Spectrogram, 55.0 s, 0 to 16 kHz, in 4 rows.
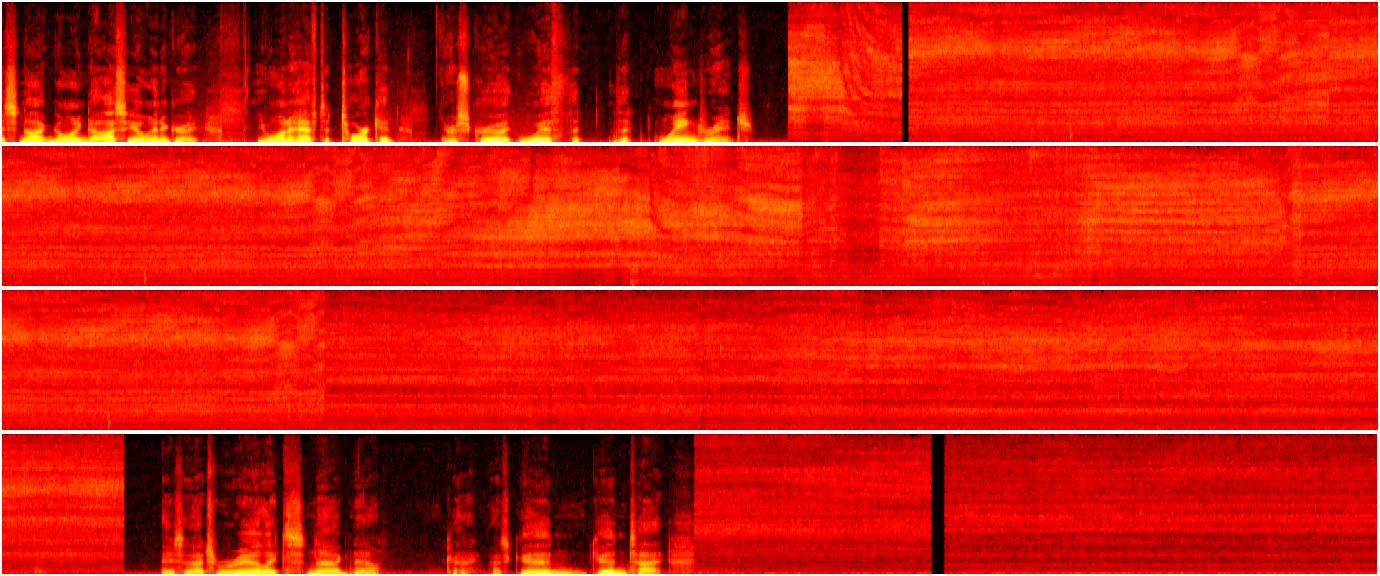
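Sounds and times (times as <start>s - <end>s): dental suction hiss: 1.9s - 2.6s, 7.8s - 43.2s, 47.2s - 55.0s.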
